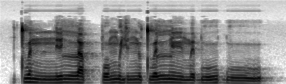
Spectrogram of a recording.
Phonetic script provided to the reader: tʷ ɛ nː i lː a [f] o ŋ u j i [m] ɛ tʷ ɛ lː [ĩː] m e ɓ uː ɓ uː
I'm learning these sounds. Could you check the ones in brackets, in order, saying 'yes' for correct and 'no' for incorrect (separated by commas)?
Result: no, no, yes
